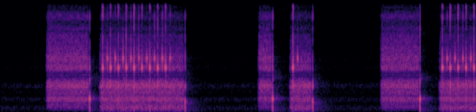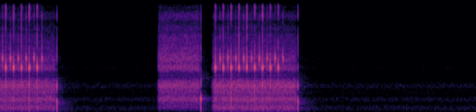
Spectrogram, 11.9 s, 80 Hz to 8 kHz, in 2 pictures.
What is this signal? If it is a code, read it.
Pulse dialling, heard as a rotary dial, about 10 pulses a second. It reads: 9 1 0 9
